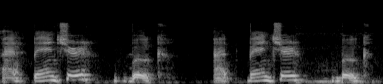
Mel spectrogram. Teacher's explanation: here we have the ad, and then you have the stress sound in the second syllable. So this one is going to have the stress.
